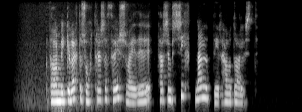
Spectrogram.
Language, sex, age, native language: Icelandic, female, 30-39, Icelandic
